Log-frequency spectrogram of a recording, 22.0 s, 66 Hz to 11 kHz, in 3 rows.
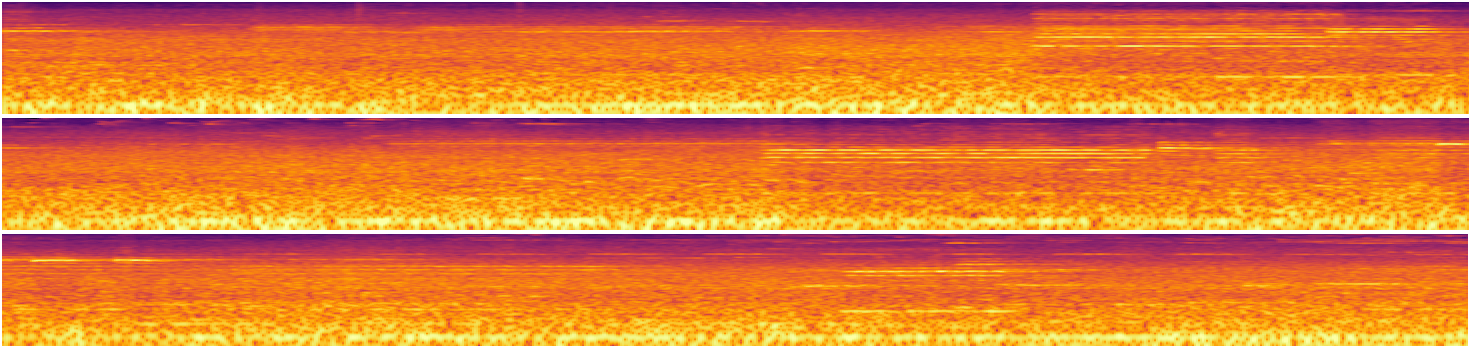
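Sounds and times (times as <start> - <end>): engine hum of traffic: 0.0 - 22.0
vehicle horns: 1.2 - 7.4, 10.8 - 20.0.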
